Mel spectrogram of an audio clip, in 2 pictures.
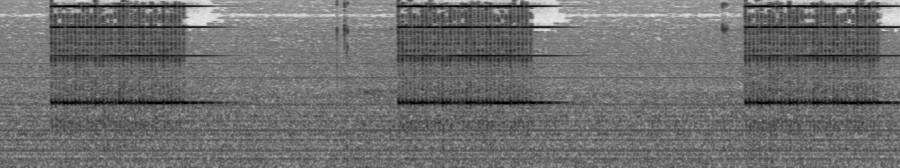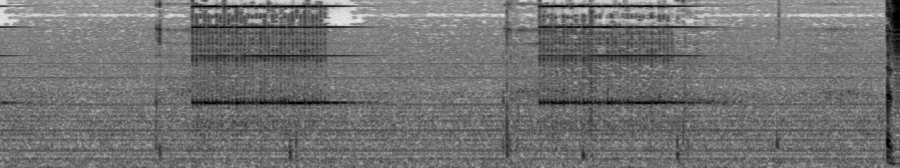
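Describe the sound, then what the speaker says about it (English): A telephone rings in the video game The Stanley Parable: five evenly spaced, bright bell trills of about a second and a half each, separated by short pauses, over a low background hum. "then pick up the phone"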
